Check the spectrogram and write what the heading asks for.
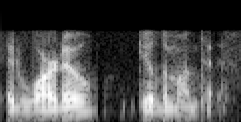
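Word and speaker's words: Eduardo Gildemontes: It's Eduardo Gildamontes. – Spell that for me. – Eduardo is E-D-U-A-R-D-O, and Gildamontes is G-I-L-D-E-M-O-N-T-E-S.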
